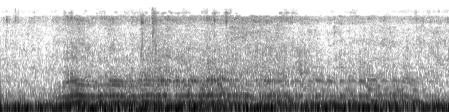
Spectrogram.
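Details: Bees at flowering basil give a continuous buzzing drone, a layered hum that wavers slightly in pitch as the insects move, over a low rumbling background.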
